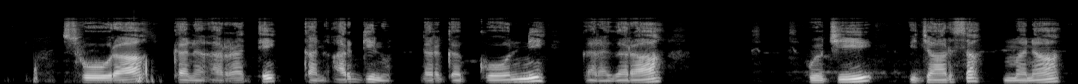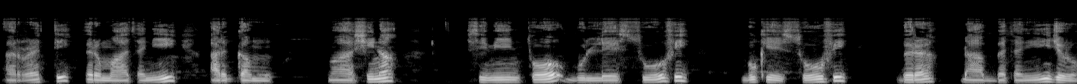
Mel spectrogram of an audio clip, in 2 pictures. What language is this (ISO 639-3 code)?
orm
